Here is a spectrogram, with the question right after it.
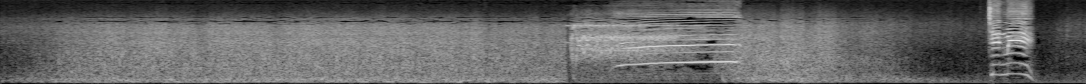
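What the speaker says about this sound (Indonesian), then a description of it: "kita harus menyambut kedatangan ombak itu" Steady rush of surf and wind fills the clip, with a brief whistling tone midway and a short chirpy burst near the end.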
